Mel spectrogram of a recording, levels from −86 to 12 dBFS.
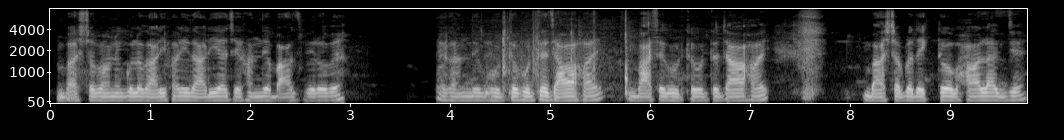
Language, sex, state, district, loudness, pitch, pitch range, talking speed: Bengali, male, West Bengal, Paschim Medinipur, -17 LUFS, 110 Hz, 110-115 Hz, 195 wpm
